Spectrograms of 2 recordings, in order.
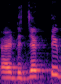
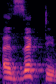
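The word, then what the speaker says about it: adjective: Pronoun है, एडजेक्टिव है, इसे एडजेक्टिव नहीं बोलना चाहिए, दिस इज एडजेक्टिव, यहां पर डी साइलेंट होता है, दिस इज एडजेक्टिव।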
